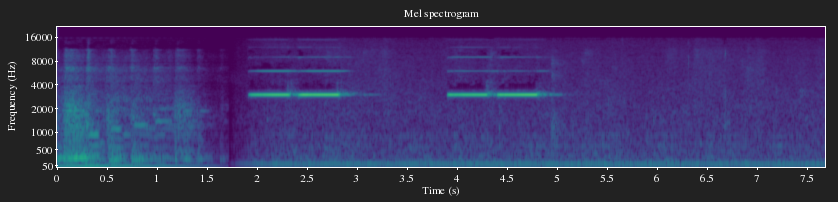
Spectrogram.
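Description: A brief burst of music, then an oven timer beeping: two pairs of short high beeps about two seconds apart, signalling that the cooking time is up, over a steady low hum.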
